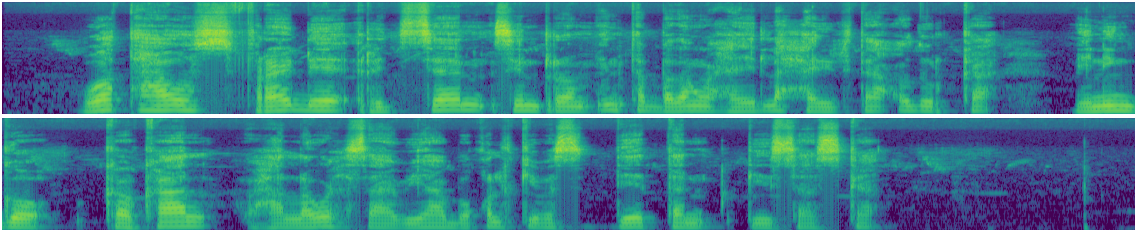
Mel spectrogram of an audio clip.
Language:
Somali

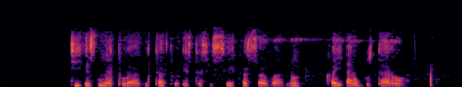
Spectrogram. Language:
Esperanto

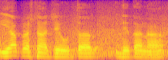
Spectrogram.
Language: Marathi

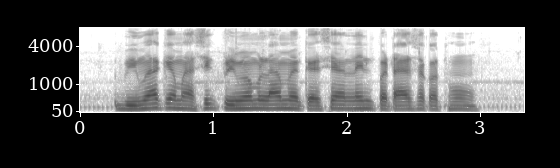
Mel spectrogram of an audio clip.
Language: Chhattisgarhi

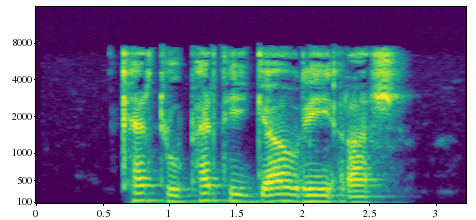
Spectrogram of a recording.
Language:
Central Kurdish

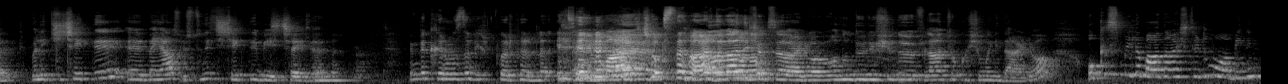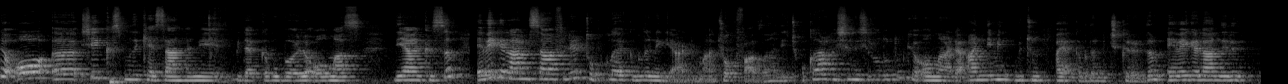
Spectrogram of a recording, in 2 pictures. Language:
Turkish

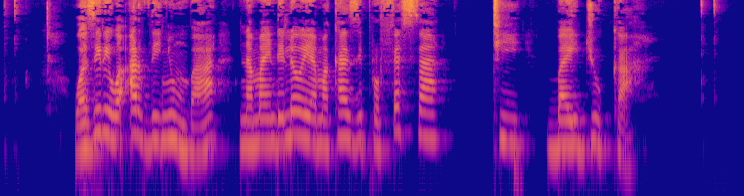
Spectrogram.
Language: Swahili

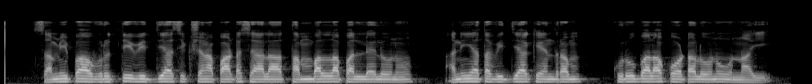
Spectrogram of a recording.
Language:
Telugu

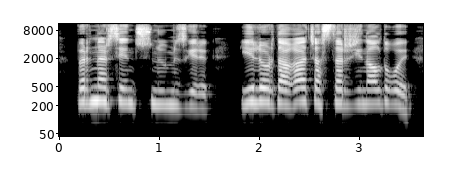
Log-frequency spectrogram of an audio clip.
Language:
Kazakh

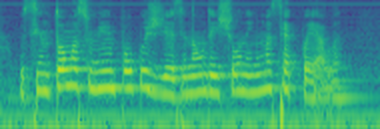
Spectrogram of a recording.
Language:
Portuguese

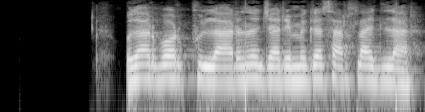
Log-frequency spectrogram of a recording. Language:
Uzbek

